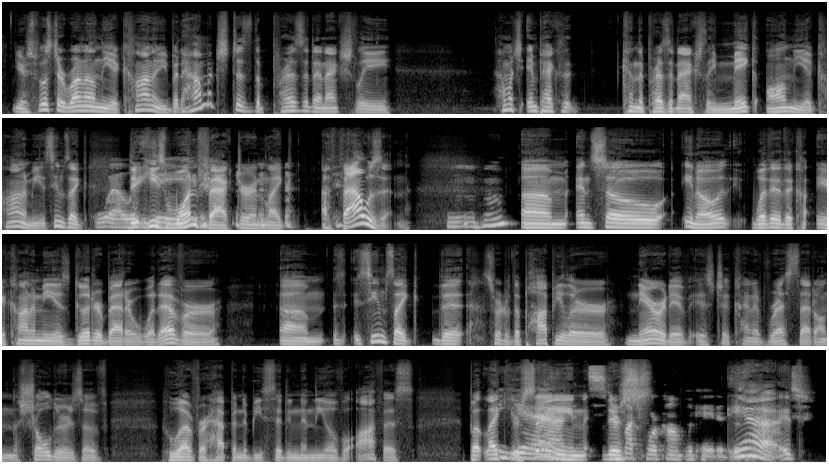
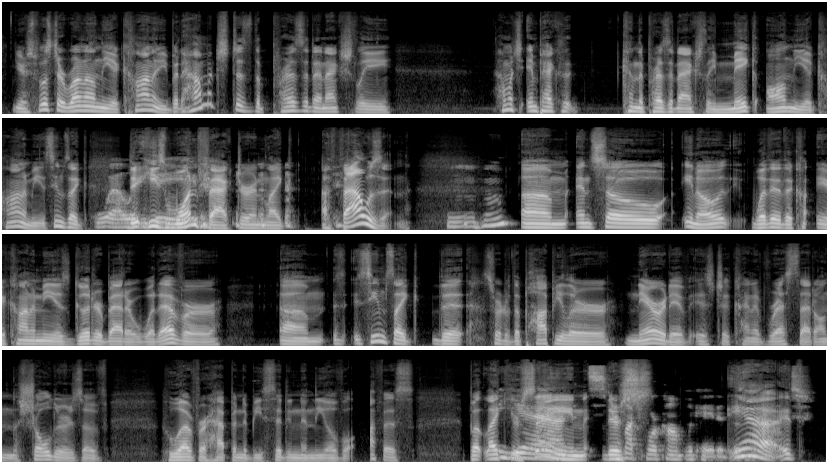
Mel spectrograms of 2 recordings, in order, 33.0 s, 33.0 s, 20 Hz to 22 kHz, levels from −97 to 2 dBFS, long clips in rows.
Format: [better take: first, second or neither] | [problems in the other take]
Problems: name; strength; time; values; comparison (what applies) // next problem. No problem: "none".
first | audio cutting out; at 28 s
